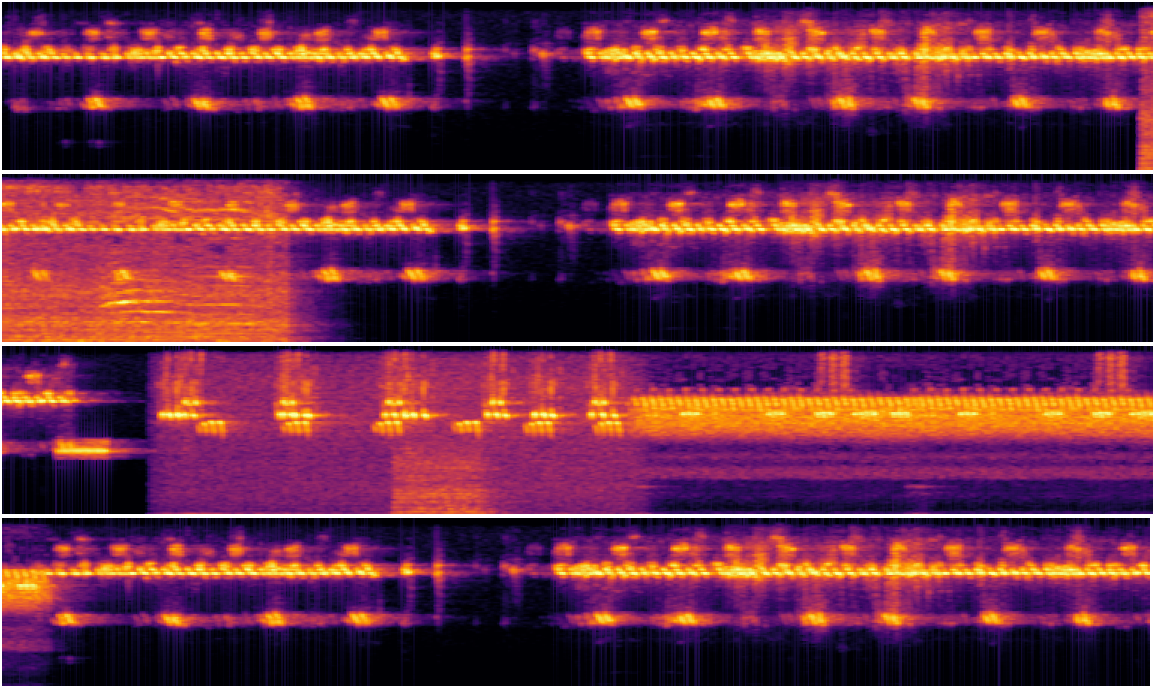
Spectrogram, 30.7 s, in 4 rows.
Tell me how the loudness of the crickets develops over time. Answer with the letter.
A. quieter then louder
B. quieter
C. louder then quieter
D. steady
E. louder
D.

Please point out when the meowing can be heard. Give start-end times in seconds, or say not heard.
7.5-9.6, 17.9-18.6.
